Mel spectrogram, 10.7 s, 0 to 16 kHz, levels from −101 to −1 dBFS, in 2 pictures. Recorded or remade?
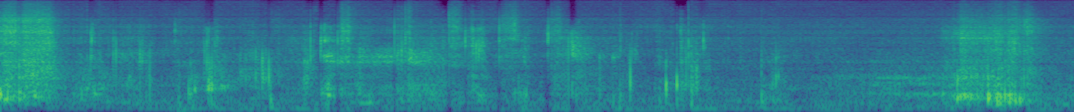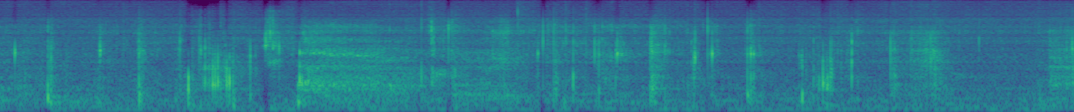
remade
